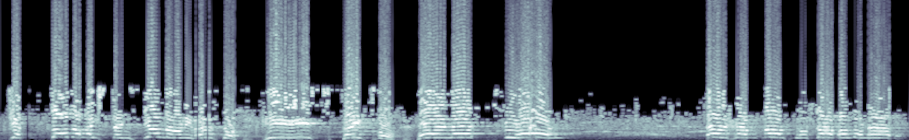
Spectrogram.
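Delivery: high, loud triumphant proclamation; full-force preaching. Real, not acted. Preacher proclaiming the faithful God he knows, full-force shouting. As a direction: shout it out to the whole congregation.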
